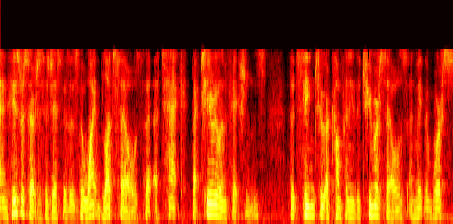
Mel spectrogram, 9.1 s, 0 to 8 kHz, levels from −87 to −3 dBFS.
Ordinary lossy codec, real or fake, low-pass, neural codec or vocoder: AAC, 16 kbps; fake; 7.2 kHz; vocoder, 22.05 kHz, 80 mel bands, WaveNeXt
